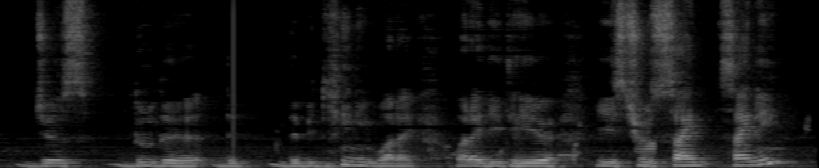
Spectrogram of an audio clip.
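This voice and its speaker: A man speaks at a fairly slow pace with a medium pitch and fairly even intonation. There is audible room echo and noticeable background noise. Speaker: programming tutor. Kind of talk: tutorial. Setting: video call with screen sharing. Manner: halting, many repetitions.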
